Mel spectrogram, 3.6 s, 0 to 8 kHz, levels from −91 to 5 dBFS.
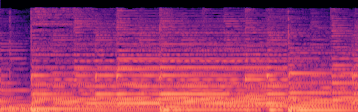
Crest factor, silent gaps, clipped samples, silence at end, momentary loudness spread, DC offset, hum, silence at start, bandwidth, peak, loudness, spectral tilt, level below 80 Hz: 14 dB; none; under 0.1%; 0 s; 3 LU; under 0.1%; none; 0 s; 6.6 kHz; -4 dBFS; -17 LUFS; -7.5 dB/octave; -24 dBFS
